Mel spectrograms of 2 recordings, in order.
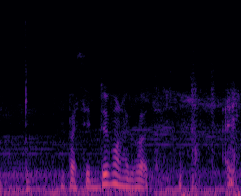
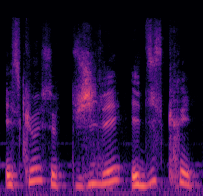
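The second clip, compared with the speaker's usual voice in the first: mocking jab; 3 semitones higher, 8 dB louder than usual. Real, not acted. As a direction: tease him about the vest. Mocking the bright vest.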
